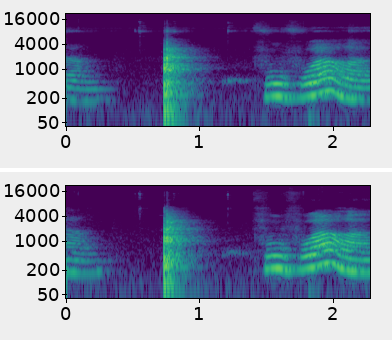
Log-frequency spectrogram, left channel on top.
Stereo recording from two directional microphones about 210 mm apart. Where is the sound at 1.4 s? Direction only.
55° right (ahead or behind).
